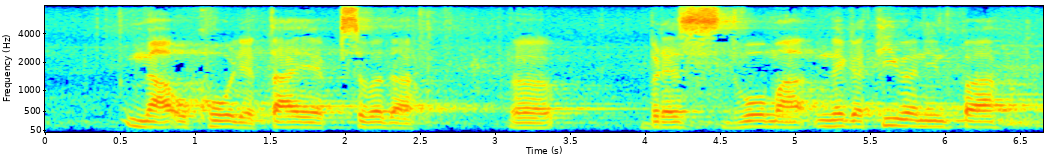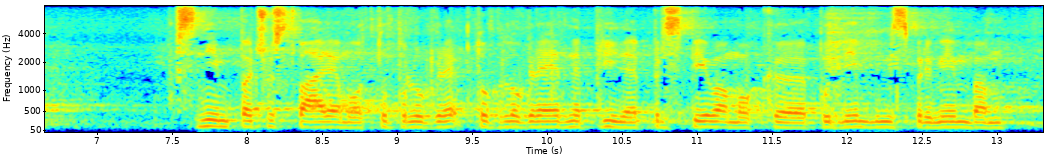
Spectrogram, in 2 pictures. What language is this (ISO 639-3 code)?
slv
